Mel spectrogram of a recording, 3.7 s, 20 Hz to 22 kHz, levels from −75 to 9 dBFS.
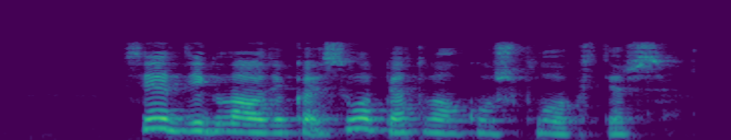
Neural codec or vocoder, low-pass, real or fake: none; 7.2 kHz; real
